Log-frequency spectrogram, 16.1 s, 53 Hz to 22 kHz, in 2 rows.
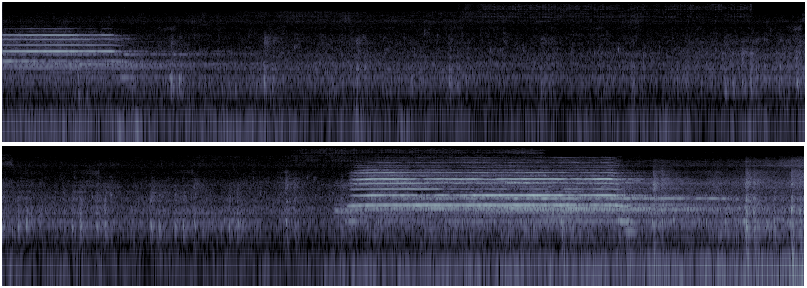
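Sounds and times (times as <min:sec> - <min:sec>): train horn chord: 0:00.0 - 0:02.4, 0:11.4 - 0:16.0.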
